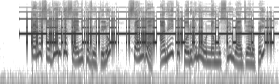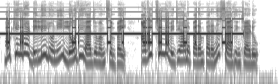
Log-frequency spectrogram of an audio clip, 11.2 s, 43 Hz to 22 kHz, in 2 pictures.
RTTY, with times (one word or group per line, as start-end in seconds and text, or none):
1.2-1.5 CQ
1.7-2.0 CQ
2.3-2.6 CQ
2.8-3.2 DE
3.6-5.1 EB5TV
5.4-8.1 EB5TV
8.5-10.3 EB5TV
